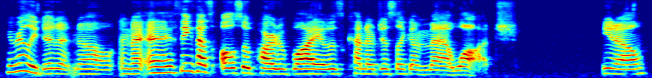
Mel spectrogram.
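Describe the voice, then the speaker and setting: A woman's voice: mid-range voice, normal speed, sharp tone. A woman talking casually as a film review panelist, very colloquial and peppered with "like". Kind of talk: casual group film discussion.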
